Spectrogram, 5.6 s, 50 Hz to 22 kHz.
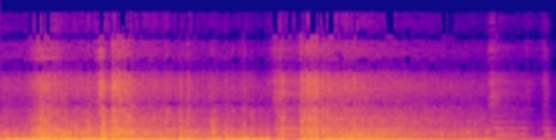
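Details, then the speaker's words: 1964 Chevy El Camino 283 V8 after setting the carburetor and timing with a vacuum gauge, which cured a major stumble: engine snaps up cleanly toward 4,000 rpm with no hesitation, rocking hard enough to pull the coil wire. Clean rev-up. "Just that little bit of vacuum tuning for to set the carburetor and to set the timing, and there's no hesitation."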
